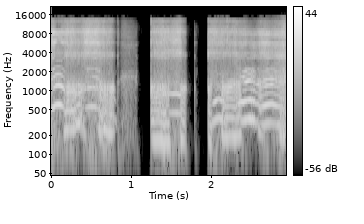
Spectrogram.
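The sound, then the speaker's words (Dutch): A person imitates an elephant's trumpet with loud, wavering, brassy vocal blasts in three bursts separated by short silences, the pitch sliding up and down. “door geïnspireerd kan je even de olifanten toeter nadoen?”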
